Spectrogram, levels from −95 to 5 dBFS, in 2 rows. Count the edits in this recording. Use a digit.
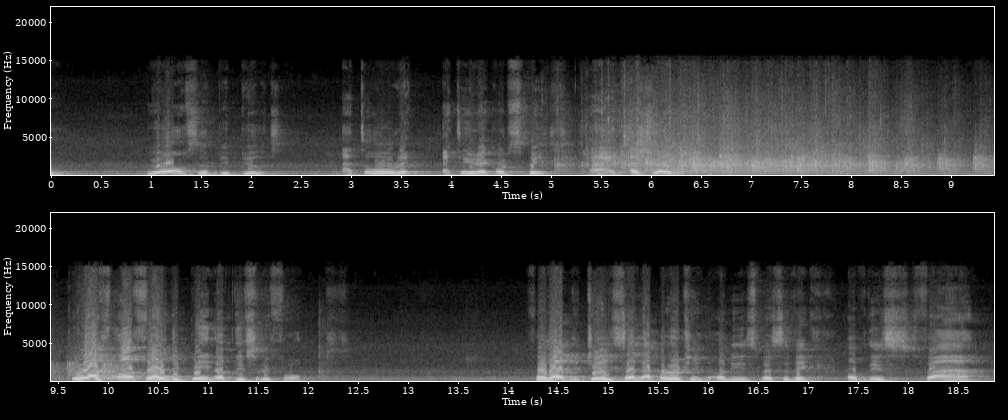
1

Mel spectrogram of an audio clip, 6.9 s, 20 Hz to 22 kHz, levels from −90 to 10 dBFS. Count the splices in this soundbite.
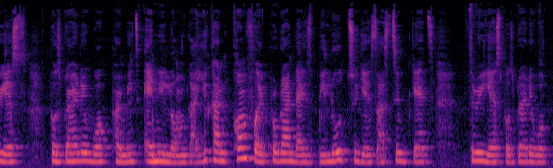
0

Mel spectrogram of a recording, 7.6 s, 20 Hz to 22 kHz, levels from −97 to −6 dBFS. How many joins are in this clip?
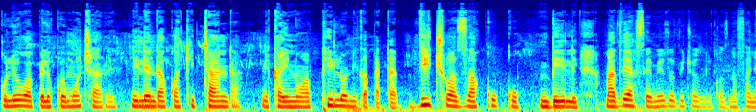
0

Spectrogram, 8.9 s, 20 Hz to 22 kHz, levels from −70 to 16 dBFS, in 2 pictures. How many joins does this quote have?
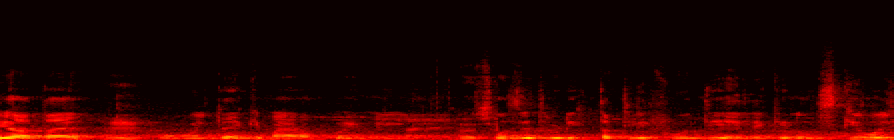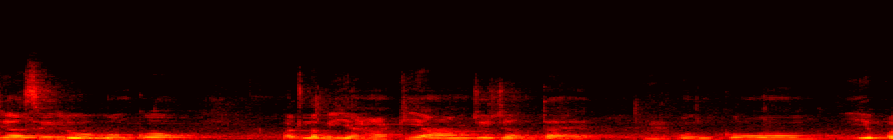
1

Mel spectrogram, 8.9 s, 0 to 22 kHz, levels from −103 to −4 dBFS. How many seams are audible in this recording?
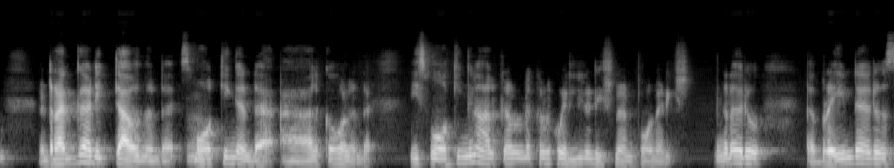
0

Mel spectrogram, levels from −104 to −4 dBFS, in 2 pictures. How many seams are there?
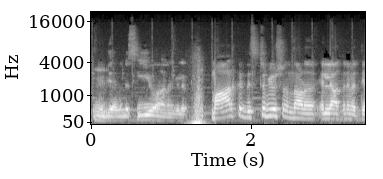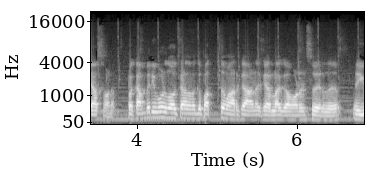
1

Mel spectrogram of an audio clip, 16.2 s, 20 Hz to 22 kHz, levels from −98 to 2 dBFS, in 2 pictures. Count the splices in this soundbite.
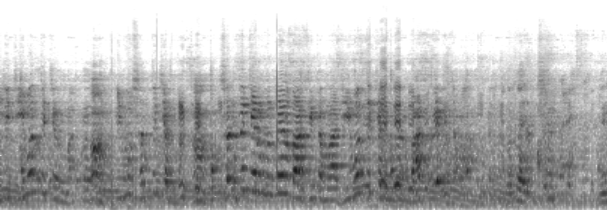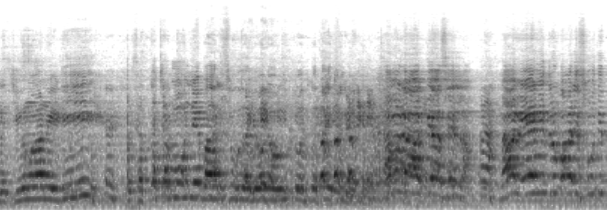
0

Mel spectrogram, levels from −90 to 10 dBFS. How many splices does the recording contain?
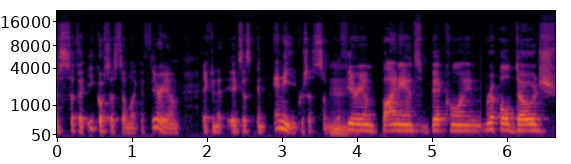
2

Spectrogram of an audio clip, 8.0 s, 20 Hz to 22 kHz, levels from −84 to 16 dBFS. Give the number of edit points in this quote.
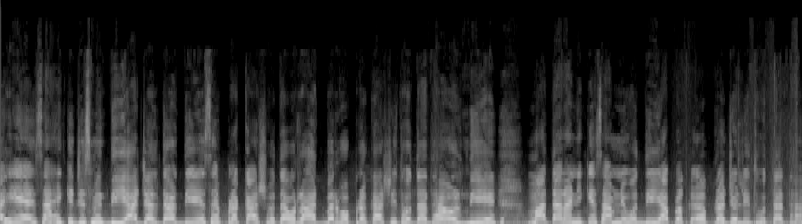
0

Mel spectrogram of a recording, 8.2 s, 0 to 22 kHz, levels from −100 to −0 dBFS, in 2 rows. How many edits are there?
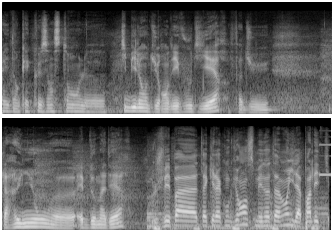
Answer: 2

